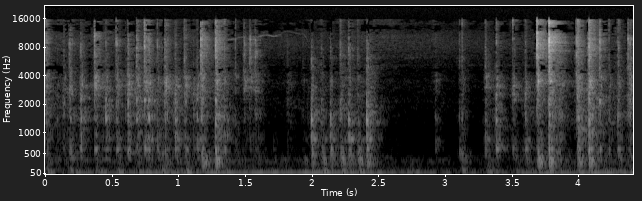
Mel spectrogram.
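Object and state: Plastic keyboard being typed on.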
